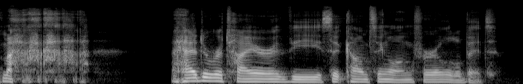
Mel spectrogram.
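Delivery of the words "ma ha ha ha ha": gloating evil cartoon villain cackle. Rubbing hands with excitement, like a cartoon villain: cartoon villain laugh. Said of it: "like one of those cartoon villains".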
